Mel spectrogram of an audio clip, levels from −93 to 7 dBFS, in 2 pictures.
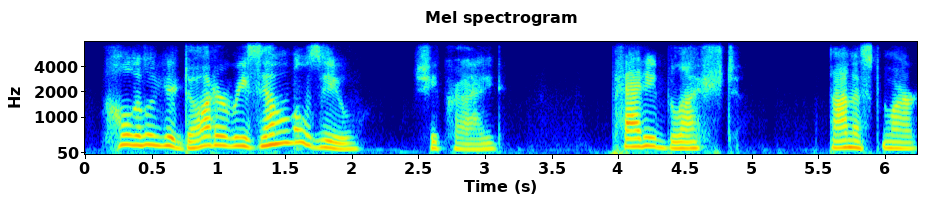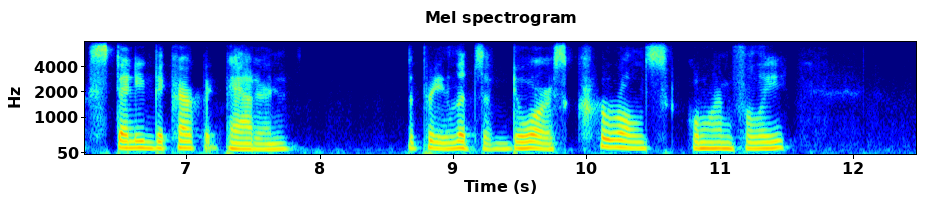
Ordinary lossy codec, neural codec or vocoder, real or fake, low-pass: Opus, 16 kbps; codec, 16 kHz, 1 kbps, FreqCodec, larger model; fake; 7.2 kHz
